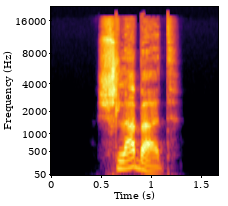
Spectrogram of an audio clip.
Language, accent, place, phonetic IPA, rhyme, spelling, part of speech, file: German, Germany, Berlin, [ˈʃlabɐt], -abɐt, schlabbert, verb, De-schlabbert.ogg
- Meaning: inflection of schlabbern: 1. third-person singular present 2. second-person plural present 3. plural imperative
